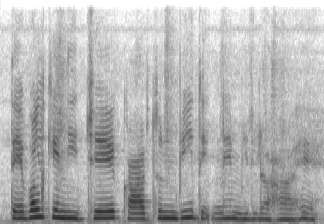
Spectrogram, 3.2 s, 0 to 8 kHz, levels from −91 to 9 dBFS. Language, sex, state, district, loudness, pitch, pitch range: Hindi, female, Arunachal Pradesh, Papum Pare, -16 LUFS, 225 Hz, 205-235 Hz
